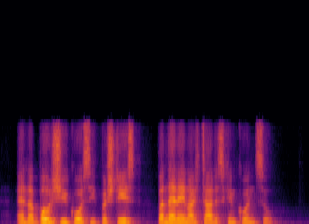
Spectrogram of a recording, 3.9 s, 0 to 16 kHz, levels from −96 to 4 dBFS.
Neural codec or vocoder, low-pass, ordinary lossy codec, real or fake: codec, 16 kHz, 0.2 kbps, FocalCodec; 7.2 kHz; Opus, 64 kbps; fake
